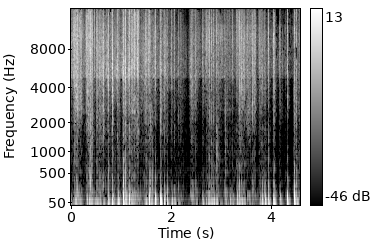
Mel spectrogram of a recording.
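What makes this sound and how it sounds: A hand-sized gold metallic foil wrapper is scrunched and crinkled with long nails right beside the microphone. Dense, fast crackling fills the clip, with bright, sharp crinkles over soft, low handling thumps. Each crackle stops almost instantly, and there is a brief quieter lull just past the midpoint before the crinkling picks up again.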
